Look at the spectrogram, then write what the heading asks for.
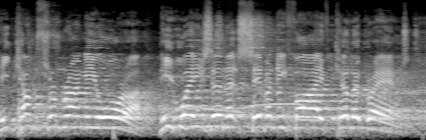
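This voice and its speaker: A man with a New Zealand accent announcing a boxing bout with drawn-out showman calls. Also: very high-pitched. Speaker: ring announcer. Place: large indoor arena, over PA. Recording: echoey arena PA from far off, crowd noise.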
